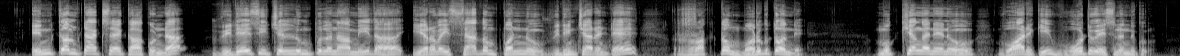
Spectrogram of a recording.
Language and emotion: Telugu, angry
